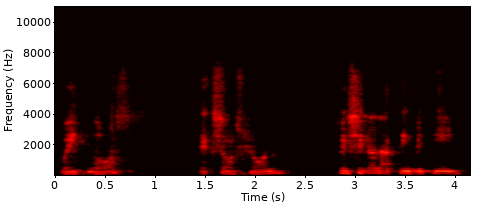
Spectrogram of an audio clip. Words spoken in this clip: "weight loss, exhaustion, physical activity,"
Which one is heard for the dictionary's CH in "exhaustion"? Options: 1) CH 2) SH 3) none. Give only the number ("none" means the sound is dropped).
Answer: 3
